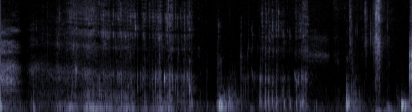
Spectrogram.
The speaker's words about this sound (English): Oh, we got the water ASMR. We gotta get that in here,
